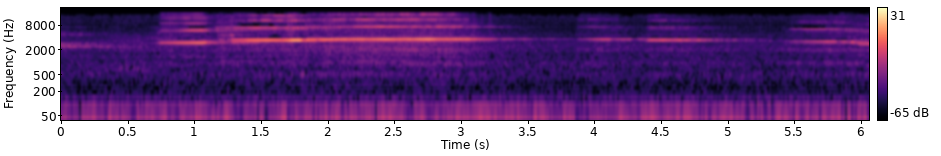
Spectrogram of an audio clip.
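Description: Solo violin holding very high, thin sustained notes: the pitch steps up about a second in, swells louder and holds, then steps down again later on.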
